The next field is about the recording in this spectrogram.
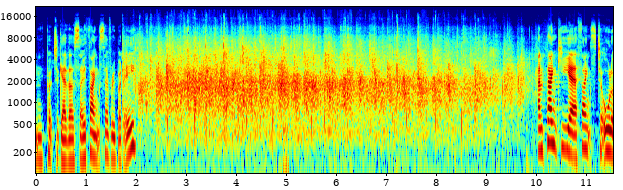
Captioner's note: applause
